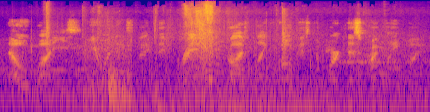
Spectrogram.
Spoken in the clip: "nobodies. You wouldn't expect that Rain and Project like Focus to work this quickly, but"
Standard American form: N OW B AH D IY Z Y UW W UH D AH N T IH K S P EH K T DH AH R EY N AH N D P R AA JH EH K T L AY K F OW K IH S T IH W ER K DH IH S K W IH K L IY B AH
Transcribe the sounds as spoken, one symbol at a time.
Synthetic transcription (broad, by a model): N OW B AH D IY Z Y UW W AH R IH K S EH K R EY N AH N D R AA EH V L AY K F OW K IH S T IH W ER K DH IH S K W IH K L IY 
